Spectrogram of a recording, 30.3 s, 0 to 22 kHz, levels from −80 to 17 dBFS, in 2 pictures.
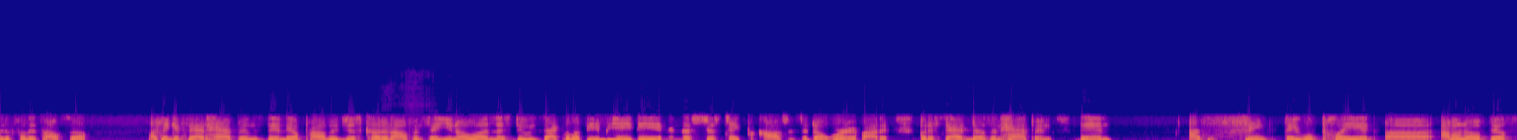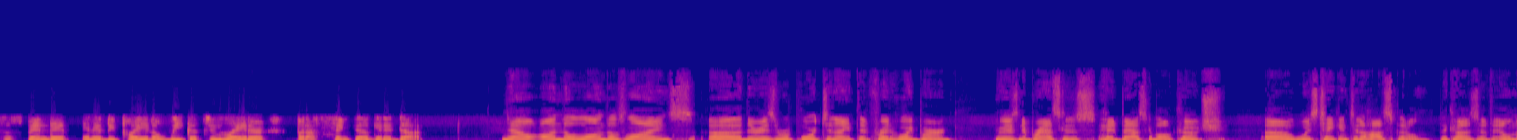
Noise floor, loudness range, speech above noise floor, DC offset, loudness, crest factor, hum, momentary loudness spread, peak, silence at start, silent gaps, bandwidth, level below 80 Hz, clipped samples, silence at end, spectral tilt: -62 dBFS; 3 LU; 43 dB; under 0.1%; -20 LUFS; 12 dB; none; 7 LU; -8 dBFS; 0 s; none; 11 kHz; -36 dBFS; under 0.1%; 0 s; -6.5 dB/octave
